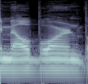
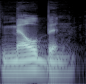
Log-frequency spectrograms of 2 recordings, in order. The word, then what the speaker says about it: Melbourne: I used to say Melbourne, but then everyone kind of told me that's not the way to say it. That's not the way the locals say it. So it's Melbourne.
